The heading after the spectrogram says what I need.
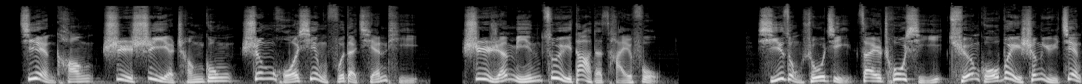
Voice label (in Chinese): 男, 宣传片, 医院; 凤阳人民医院宣传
